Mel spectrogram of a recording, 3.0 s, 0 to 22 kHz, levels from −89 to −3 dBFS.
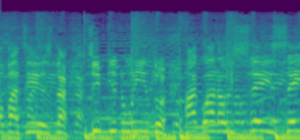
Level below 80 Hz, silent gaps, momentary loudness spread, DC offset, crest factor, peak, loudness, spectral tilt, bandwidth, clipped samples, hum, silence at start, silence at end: -22 dBFS; none; 1 LU; under 0.1%; 12 dB; -2 dBFS; -14 LUFS; -5 dB/octave; 15.5 kHz; under 0.1%; none; 0 s; 0 s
